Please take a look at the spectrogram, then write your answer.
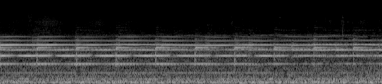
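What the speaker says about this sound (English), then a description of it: "Another Amtrak overload here." An Amtrak passenger train passes on the BNSF line at 18th St and Lumber in Chicago, giving a steady close rumble with sustained ringing tones held for the whole stretch and no voices.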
